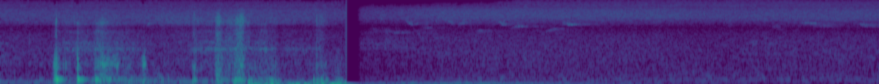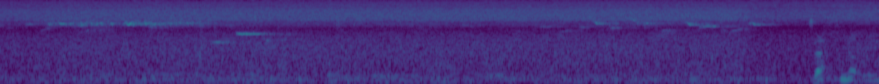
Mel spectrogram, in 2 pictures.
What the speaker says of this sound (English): Definitely bees. Wow, I've never heard such noisy bees.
